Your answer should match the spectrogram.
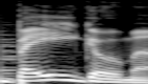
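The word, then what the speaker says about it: Beigoma: It's pronounced Baigoma, I see.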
